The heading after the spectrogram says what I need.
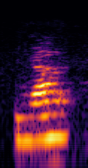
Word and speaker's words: naught: It led me to another spelling: N-A-U-G-H-T. Not. You can spell it both ways.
